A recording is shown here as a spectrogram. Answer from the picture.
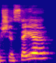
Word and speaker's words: Shenseea: I think you pronounce her name Shenseea or Shenseea. I always want to say Shanessa, but I know it's not.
